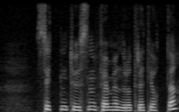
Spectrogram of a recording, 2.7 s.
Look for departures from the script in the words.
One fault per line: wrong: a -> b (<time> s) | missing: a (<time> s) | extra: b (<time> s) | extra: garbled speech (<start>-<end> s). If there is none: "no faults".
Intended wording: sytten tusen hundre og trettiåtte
extra: fem (1.5 s)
